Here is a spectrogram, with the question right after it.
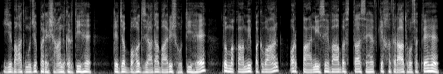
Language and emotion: Urdu, fearful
